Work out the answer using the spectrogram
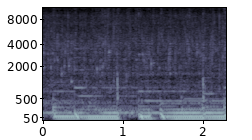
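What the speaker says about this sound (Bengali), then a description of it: "মাছটাও ভাজা বসিয়ে দিয়েছি" Close, continuous sizzling of rohu fish frying in hot oil, with a dense crackling hiss and a few soft clicks and taps.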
